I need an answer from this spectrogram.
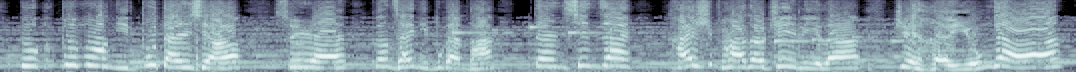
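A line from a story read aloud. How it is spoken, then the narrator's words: Tearful, whimpering. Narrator (Chinese): 我哭哭啼啼地说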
